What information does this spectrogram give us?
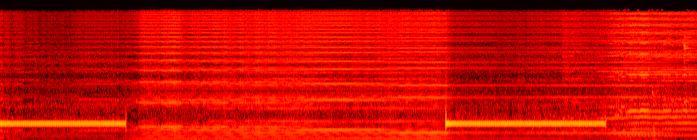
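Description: Steady electronic telephone tones on a line while calling a hotel, holding a sustained pitch with a few abrupt shifts in level and tone, continuous with no pauses and no talk.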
